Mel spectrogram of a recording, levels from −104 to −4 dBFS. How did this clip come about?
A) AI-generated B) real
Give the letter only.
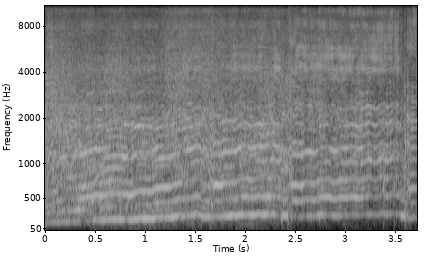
A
